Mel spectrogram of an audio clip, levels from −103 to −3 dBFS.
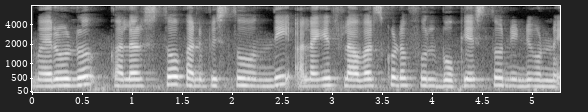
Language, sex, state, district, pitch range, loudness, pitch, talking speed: Telugu, female, Andhra Pradesh, Visakhapatnam, 225-245 Hz, -15 LUFS, 230 Hz, 135 wpm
